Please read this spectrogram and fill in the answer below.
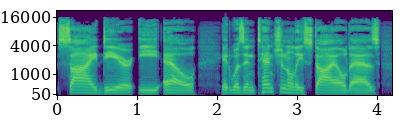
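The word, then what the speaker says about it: Sideræl: pronounced sai dear eel l.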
